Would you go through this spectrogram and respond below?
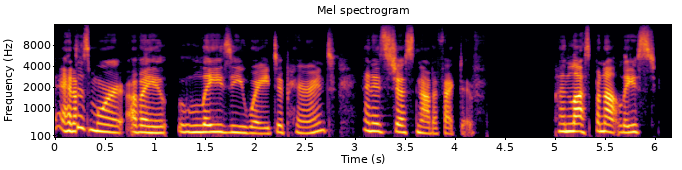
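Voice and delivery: ordinary talk, nothing marked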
